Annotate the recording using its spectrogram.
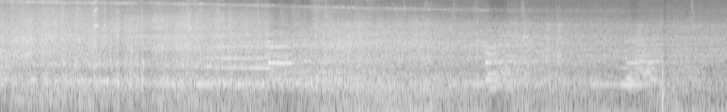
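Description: A diesel-hauled Long Island Rail Road train runs past close by and pulls away, with continuous wheel and engine rumble. Its horn sounds in short blasts about four seconds in, again a little past seven seconds, and once more near the end.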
